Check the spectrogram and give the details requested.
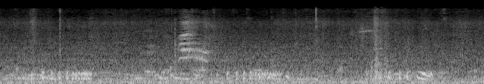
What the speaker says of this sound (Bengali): নরে যে ডাকতেছে দেখেন নর কিন্তু সারাক্ষণ ডাকতে ডেকেই চলতেছে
